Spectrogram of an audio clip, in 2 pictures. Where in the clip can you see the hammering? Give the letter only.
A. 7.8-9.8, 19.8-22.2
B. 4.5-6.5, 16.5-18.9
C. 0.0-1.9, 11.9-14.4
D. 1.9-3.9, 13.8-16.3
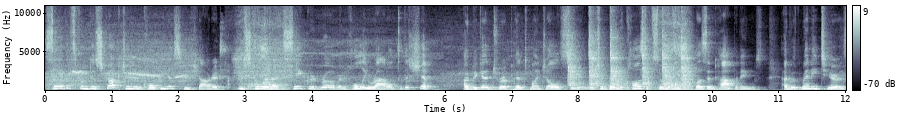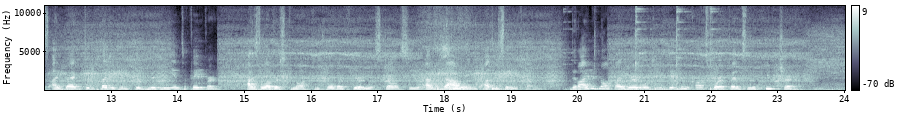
A.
